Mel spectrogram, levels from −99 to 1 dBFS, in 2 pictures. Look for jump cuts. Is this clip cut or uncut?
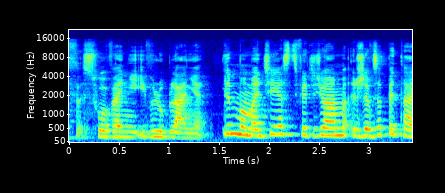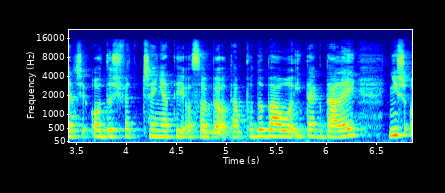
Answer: cut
